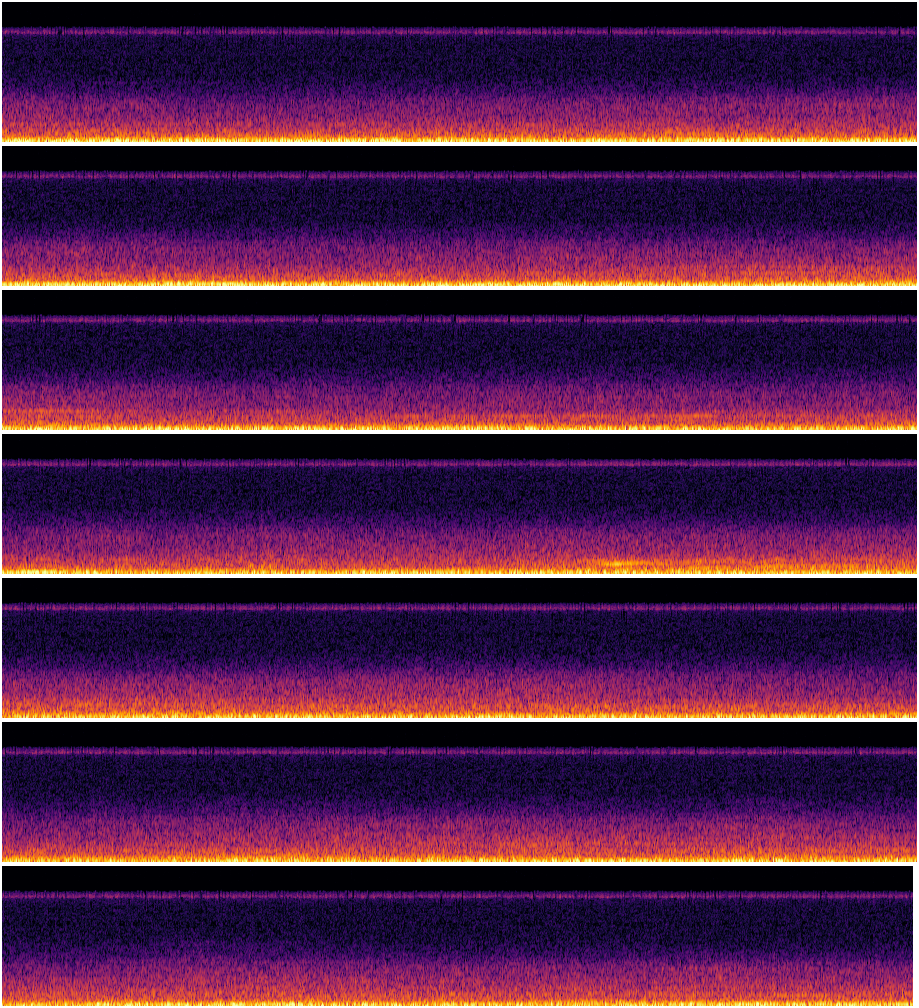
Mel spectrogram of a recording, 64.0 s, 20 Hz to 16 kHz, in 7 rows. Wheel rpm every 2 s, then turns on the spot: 0, 0, 0, 0, 0, 0, 0, 0, 0, 0, 0, 0, 0, 0, 0, 0, 0, 0, 0, 0, 0, 0, 0, 0, 0, 0, 0, 0, 0, 0, 0, 0.
none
